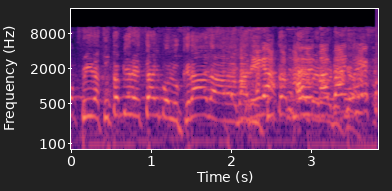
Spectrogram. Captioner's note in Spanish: risas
